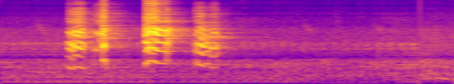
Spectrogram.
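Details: Young parrot calling in short raspy bursts, three squawks, the middle one loudest and longest, within about one second, followed by low background noise.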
